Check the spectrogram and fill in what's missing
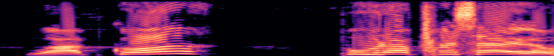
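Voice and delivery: urgent teacher emphasis on पूरा फंसाएगा; emphatic warning. Shown as a demonstration. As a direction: drive the warning home to the class. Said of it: "teacher repeats warning louder".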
